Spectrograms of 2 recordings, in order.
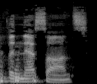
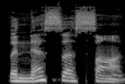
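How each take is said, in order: First: The word is said with three syllables. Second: The word is said with four syllables. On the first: The speaker calls it wrong. "It's not the Vanessance" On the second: The speaker calls it right. "Vanessa-sance. Yeah, that's how it"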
